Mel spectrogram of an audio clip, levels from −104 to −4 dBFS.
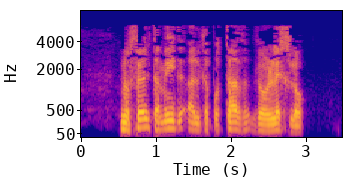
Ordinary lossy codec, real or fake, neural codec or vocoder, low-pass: MP3, 24 kbps; fake; vocoder, 22.05 kHz, 80 mel bands, Vocos; 7.2 kHz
